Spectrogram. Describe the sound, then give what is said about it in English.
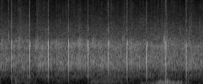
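A church audience clapping at a Sunday service: about ten sharp, evenly spaced claps in a steady rhythm, fairly faint over a quiet background. “So if you would put your hands together, welcome to our time of study here today.”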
